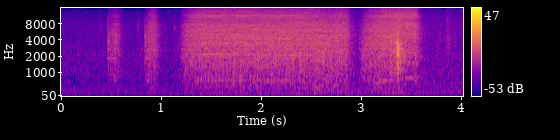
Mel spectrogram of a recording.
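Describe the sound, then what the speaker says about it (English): A power drill whirs steadily for a couple of seconds after a few short bursts, drilling a hole through a wooden board at close range. "I'll just drill a hole in this other one."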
